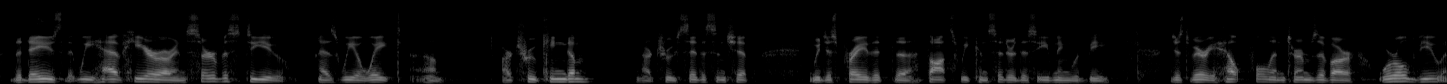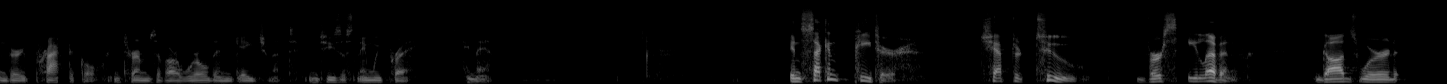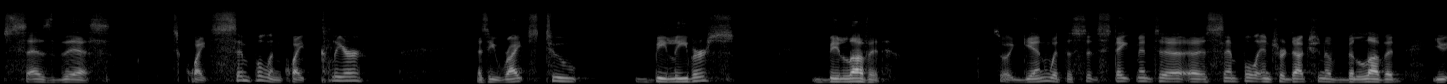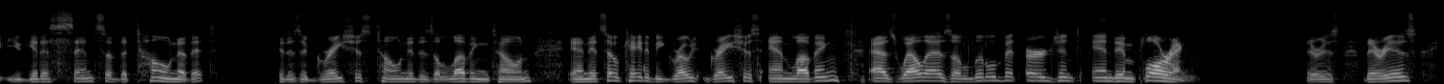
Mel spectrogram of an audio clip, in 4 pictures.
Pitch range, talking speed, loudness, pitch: 110-150 Hz, 140 wpm, -38 LUFS, 130 Hz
